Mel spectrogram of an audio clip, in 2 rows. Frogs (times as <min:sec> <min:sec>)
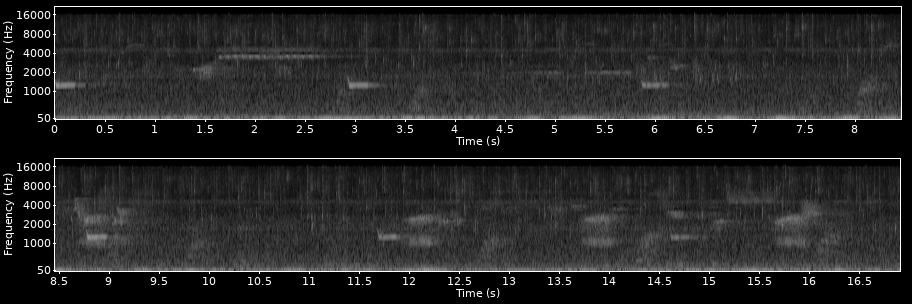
0:08.0 0:09.4, 0:11.6 0:16.6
